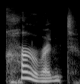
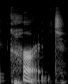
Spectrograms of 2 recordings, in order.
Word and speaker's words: current: So, it's current with the first syllable stress. The stress goes on you. So, it's got to be current.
